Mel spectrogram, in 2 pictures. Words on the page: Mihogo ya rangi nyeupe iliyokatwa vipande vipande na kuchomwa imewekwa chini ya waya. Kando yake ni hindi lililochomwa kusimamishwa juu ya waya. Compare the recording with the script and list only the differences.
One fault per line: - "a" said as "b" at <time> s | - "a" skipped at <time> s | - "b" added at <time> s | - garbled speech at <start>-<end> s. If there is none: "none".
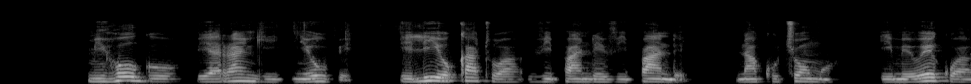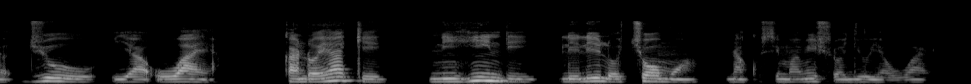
- "chini" said as "juu" at 10.0 s
- "na" added at 17.0 s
